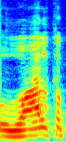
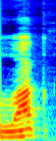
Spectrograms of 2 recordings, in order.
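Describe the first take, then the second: First: The L sound is pronounced in the word. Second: The L sound is silent in the word. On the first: The speaker calls it wrong. "बहुत लोग इसको वाल का पढ़ते हैं" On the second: The speaker calls it right. "तो इसको वाक पढ़ेंगे"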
